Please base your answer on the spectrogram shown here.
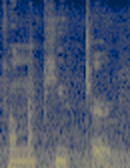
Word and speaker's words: computer: For example, computer needs to be pronounced computer. In order to sound right.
